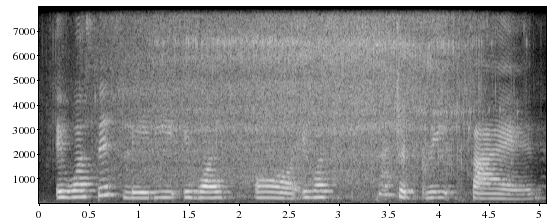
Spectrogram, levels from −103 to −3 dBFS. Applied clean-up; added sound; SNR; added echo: none; Rattle (instrument); 7 dB; reverberation time 0.3 s.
